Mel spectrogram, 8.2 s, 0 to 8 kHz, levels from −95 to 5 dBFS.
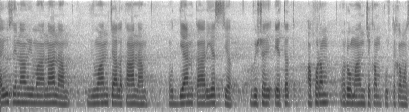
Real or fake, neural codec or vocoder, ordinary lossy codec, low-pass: real; none; none; none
